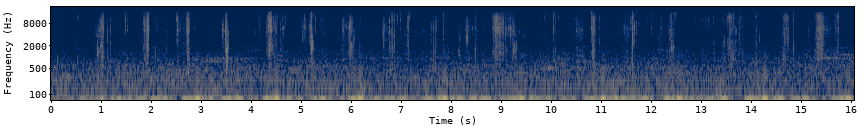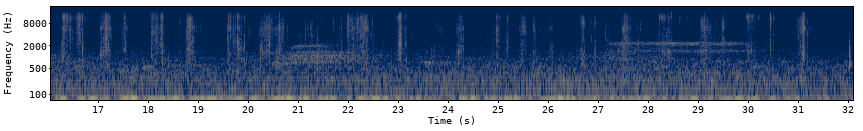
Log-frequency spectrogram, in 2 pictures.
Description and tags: Stomping some leaves.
